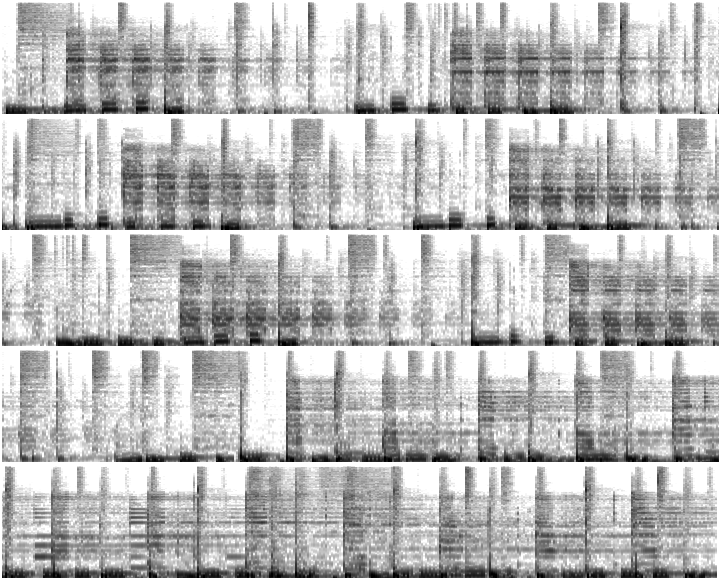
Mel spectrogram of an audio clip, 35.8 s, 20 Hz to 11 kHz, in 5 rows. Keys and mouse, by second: 1.5 z, 4.1 s, 11.2 middle click, 11.4 Tab, 12.7 Tab, 14.1 click, 15.7 ctrl+r, 19.8 ctrl+r, 21.8 click, 22.6 middle click, 22.8 click, 23.6-24.6 middle drag, 25.4-34.6 middle drag.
